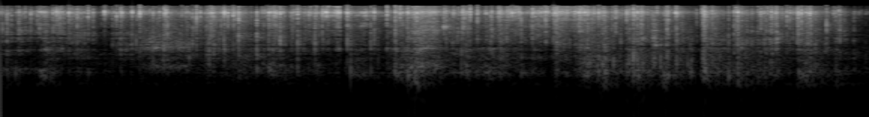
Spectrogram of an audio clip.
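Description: Foil wrapper of a Pokémon TCG booster pack crinkling and tearing as it is torn open by hand, dying away near the end.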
